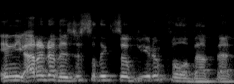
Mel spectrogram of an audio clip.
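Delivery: teary-eyed, tearful voice. Reacting to the other speaker's story of playing music together back home, teary-eyed. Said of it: "I'm getting teary-eyed".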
